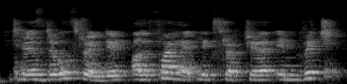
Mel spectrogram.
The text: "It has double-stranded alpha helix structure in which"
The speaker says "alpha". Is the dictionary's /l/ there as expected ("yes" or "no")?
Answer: no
